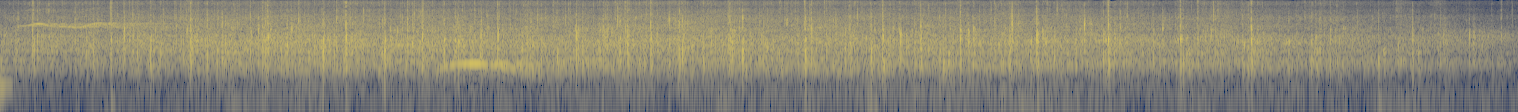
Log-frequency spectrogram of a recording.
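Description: An audience claps steadily for several seconds, a dense, even wash of many hands with a few brief tonal sounds rising above the applause.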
